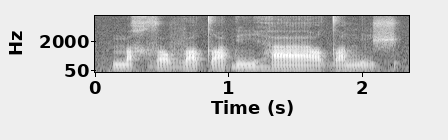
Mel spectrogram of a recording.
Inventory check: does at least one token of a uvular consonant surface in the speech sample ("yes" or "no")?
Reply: yes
